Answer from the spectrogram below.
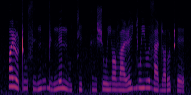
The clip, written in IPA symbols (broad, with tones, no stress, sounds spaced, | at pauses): ʌ˦ ɭ o˨ ʈ o̤˦ s e̤˨ ŋ ṳ˦ d e̤˨ ŋ e˦ n o̤˨ c i˨ kː ɛ̤˨ ʃ u˨ j ʌ˨ v a˨ ɭ i˦ ɟ u˦ j ɯ˦ z a˨ ɖ ʌ˨ ɾ u˦ ʈʰ e˨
